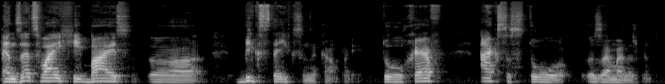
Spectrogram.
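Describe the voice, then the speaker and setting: This man has a bright, sharp tone at a medium pitch. His intonation is lively. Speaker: financial markets expert. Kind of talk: conference presentation. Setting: online conference with chat. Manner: halting, many fillers.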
